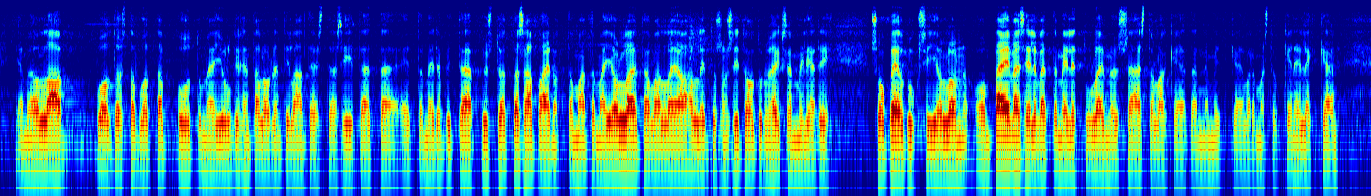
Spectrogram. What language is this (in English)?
Finnish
